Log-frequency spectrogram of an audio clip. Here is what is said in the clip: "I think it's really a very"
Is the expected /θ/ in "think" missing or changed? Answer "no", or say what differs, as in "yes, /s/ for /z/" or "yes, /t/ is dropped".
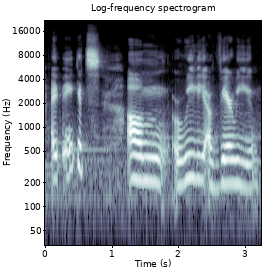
no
